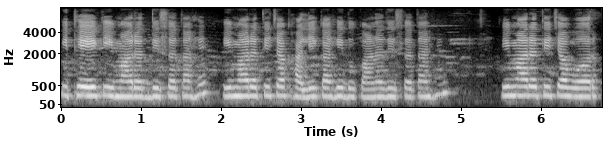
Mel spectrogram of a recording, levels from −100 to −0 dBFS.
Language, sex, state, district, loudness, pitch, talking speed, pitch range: Marathi, female, Maharashtra, Gondia, -18 LUFS, 225 Hz, 115 wpm, 215-240 Hz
